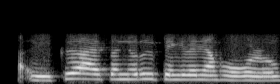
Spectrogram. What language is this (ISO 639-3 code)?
mal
